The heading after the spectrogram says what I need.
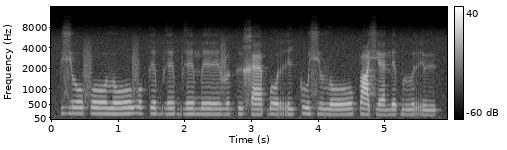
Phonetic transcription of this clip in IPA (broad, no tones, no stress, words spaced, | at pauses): zʲoːfoːðoː vokebʱebʱe meːvøkyxæ ɓori kusʲuðoː pɑsʲæneɓɯ ry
